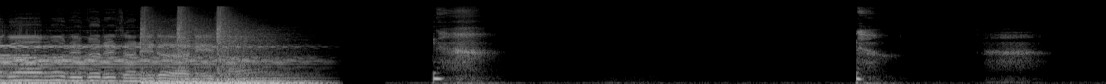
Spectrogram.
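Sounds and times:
woman sighing: 4.4 - 5.1.

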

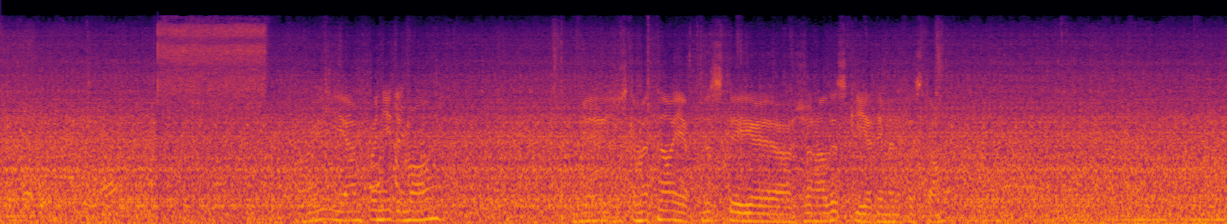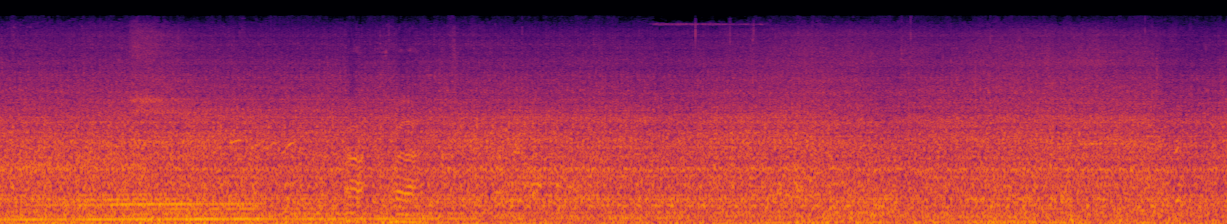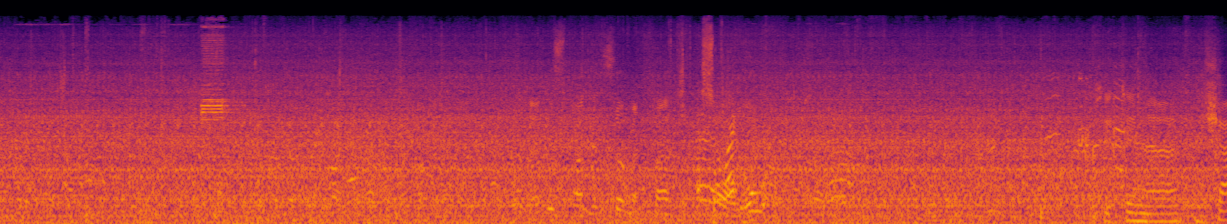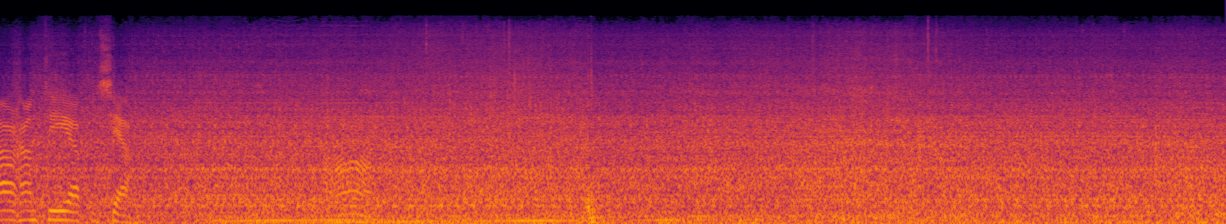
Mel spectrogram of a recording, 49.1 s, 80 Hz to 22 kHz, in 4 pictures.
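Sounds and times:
bus diesel engine idling: 0.0 - 41.6, 42.3 - 49.0
street traffic noise: 0.0 - 49.0
murmur of voices: 27.6 - 33.6.

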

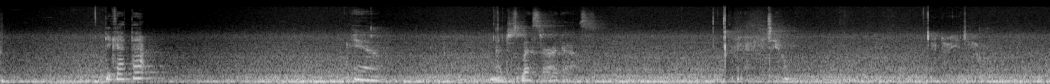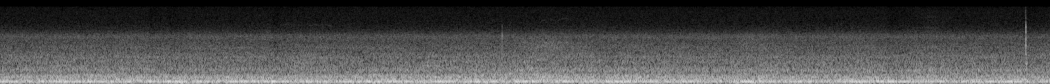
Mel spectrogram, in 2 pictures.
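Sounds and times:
constant hum: 0.0 - 21.0
low rumble: 7.8 - 21.0.

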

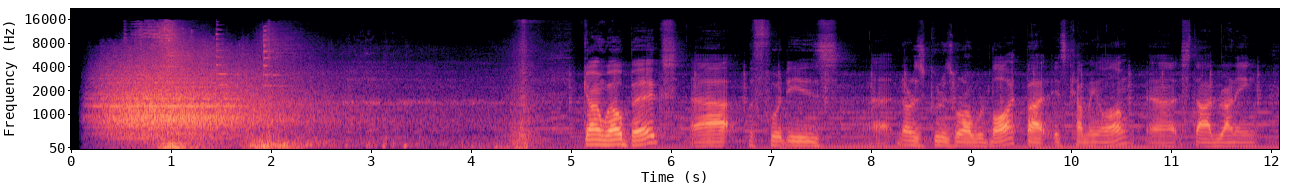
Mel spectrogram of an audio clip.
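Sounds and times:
whoosh: 0.1 - 4.9.

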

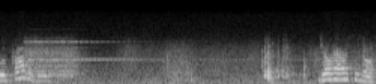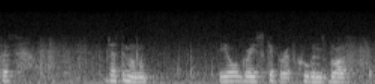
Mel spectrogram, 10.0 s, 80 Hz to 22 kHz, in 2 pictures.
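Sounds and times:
faint steady high tone: 0.0 - 2.8.

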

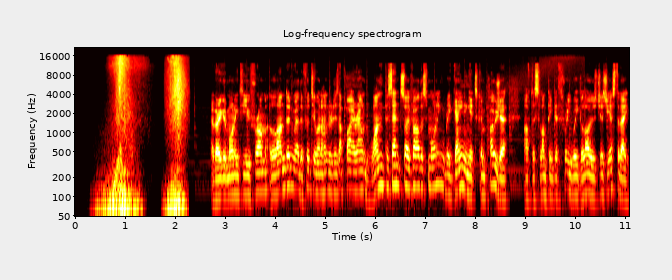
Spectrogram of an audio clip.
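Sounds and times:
whoosh sound effects: 0.4 - 2.3.

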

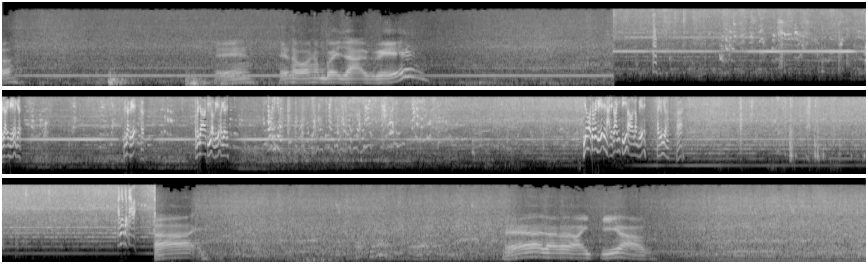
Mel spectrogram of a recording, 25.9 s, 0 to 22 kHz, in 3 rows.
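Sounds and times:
power tool high whine: 0.2 - 25.9
sliding high-pitched squeals: 6.1 - 18.8.

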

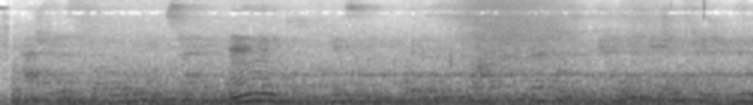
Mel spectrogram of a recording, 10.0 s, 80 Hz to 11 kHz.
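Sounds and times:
train rumbling from inside carriage: 0.0 - 10.0.

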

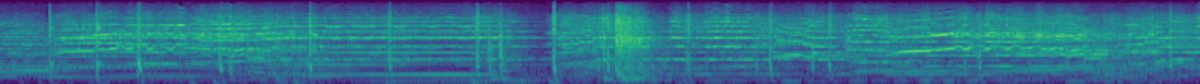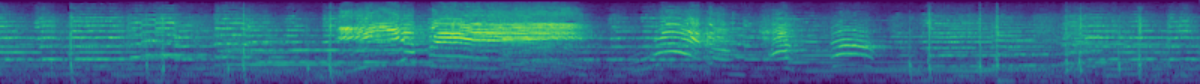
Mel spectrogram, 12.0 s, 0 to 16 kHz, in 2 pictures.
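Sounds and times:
hoofbeats: 0.0 - 8.7, 9.8 - 12.0
orchestral cartoon music: 0.0 - 12.0
horse whinnying: 4.3 - 5.8.

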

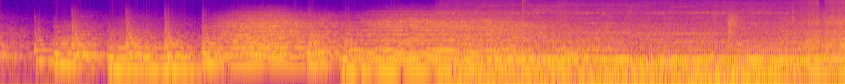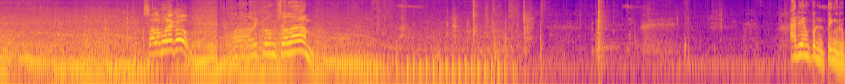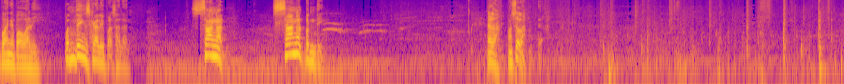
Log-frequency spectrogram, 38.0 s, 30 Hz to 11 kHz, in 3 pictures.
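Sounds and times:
motor scooter engine putting: 6.6 - 22.1
footsteps on steps: 33.4 - 38.0.

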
